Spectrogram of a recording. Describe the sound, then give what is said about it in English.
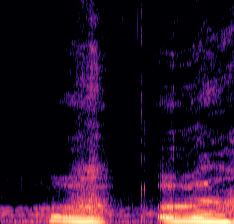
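A woman gasps for breath twice, fairly loud, each strained inhale drawn out into a moaning, voiced tone, with a brief pause between them. “I think she's breathing.”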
